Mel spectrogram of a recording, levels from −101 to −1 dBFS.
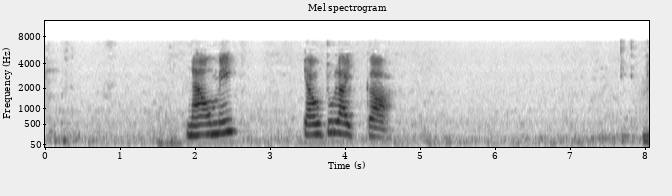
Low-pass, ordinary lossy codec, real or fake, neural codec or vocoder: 7.2 kHz; MP3, 64 kbps; fake; codec, 16 kHz, 8 kbps, FunCodec, trained on Chinese and English, 25 frames a second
